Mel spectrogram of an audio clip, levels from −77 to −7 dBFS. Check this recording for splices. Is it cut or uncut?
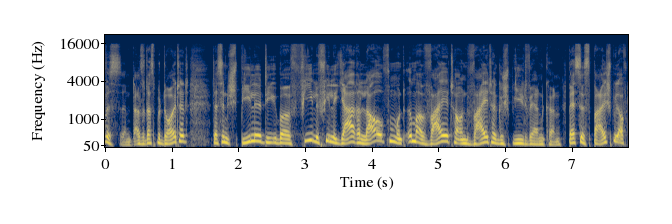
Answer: cut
